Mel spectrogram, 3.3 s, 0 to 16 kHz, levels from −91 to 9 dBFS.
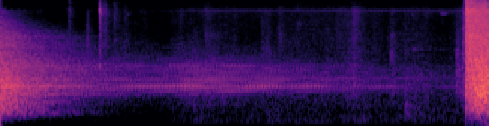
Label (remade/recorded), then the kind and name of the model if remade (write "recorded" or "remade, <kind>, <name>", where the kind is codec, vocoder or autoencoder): recorded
